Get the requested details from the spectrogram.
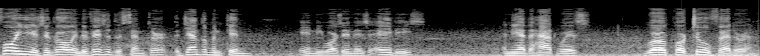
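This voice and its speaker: A man with a Dutch accent, lively intonation and a fairly quick pace. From eastern Netherlands. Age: 60s. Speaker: tour guide. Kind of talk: guided walking tour. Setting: outdoors.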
